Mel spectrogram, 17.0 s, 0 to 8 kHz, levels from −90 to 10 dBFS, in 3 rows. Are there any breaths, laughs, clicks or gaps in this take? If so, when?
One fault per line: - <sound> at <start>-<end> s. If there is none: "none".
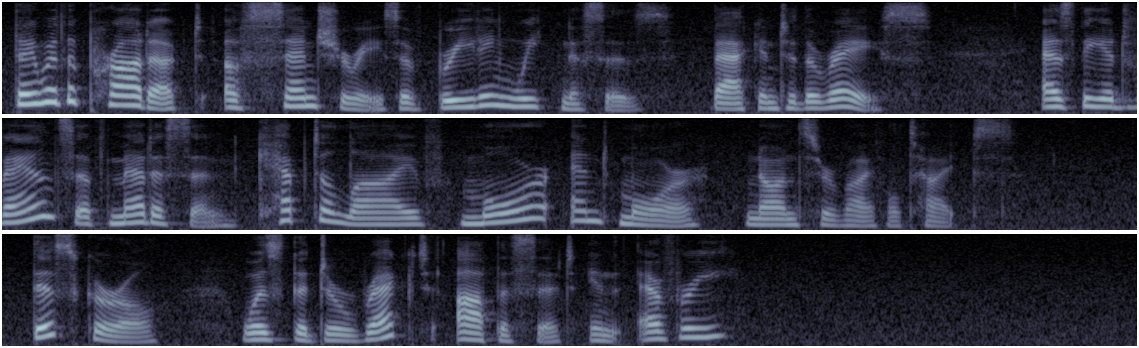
none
